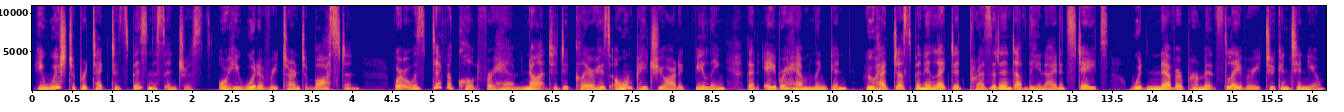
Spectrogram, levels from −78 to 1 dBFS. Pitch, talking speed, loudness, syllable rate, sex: 230 Hz, 170 wpm, -18 LUFS, 5.3 syllables/s, female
